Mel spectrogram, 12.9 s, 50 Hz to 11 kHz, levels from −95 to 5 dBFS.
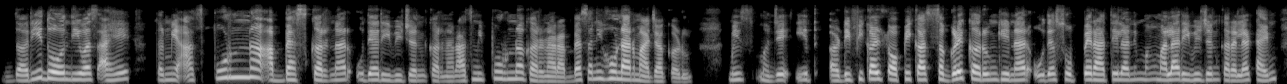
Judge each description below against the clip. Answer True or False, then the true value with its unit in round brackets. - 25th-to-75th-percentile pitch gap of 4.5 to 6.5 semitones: False (2.7 semitones)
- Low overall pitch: False (230 Hz)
